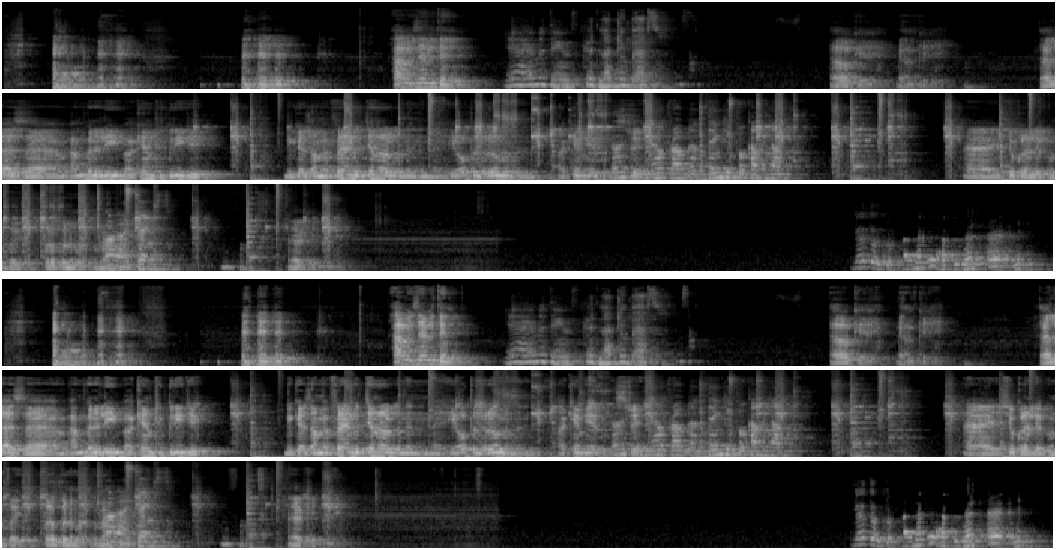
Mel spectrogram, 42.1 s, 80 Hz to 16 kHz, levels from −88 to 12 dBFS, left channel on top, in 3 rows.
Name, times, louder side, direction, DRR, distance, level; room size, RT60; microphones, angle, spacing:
voice 1, 0.7-1.1 6.7-8.8 19.8-19.9 22.1-24.4 29.4-30.2, equal, 5° left, 4 dB, 3.2 m, -31 dB
voice 2, 1.3-1.6 2.0-2.1 3.2-3.8 5.2-6.0 11.0-12.5 13.8-16.7 17.8-21.1 21.4-22.6 26.8-28.4 28.6-29.5 31.0-31.1 31.5-31.6 31.9-32.6, right 3 dB, 75° right, 4 dB, 3.6 m, -25 dB
sound 1, 16.6-16.7 17.1-18.1 18.6-18.7 19.3-22.1 22.6-22.7 23.3-23.8 24.1-24.6 25.1-26.1 26.6-26.7 27.3-30.1 30.6-30.7 31.3-32.4, left 4 dB, 30° left, 2.5 m, -32 dB
voice 3, 39.4-41.6, right 2 dB, 55° right, 5 dB, 3.2 m, -30 dB
25.5 x 18.5 x 9.2 m, 0.82 s
head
